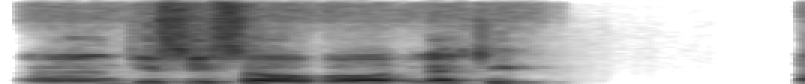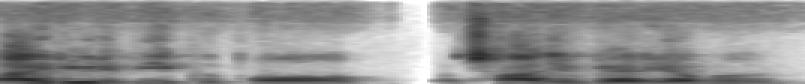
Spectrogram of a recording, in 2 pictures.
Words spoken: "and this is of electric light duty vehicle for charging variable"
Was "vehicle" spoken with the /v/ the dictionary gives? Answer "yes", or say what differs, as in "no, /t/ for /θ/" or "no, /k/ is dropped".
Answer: no, /p/ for /v/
